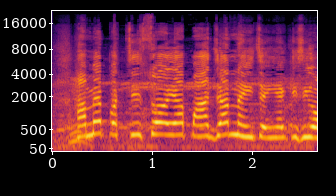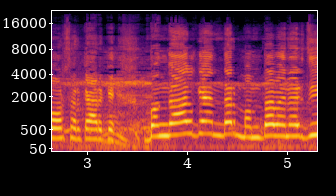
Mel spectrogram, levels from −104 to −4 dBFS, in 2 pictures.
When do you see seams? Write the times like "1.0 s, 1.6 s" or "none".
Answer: none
